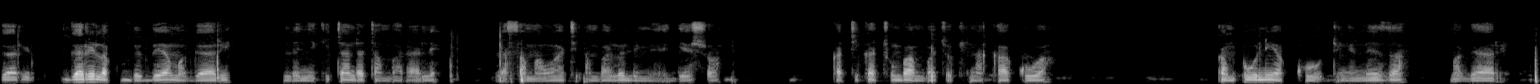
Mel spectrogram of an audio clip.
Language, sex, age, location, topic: Swahili, male, 18-24, Nairobi, finance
